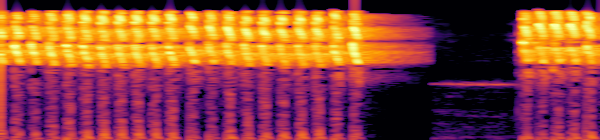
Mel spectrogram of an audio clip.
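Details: Racket-tailed treepie in a loud tutoring song: a run of sharp, high, pulsed notes for nearly two seconds, a faint thin whistle during the pause, then the fast chatter returns.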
